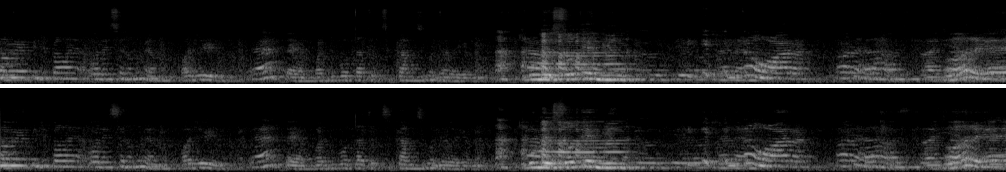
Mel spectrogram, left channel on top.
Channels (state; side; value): normal; both; correlation 0.58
